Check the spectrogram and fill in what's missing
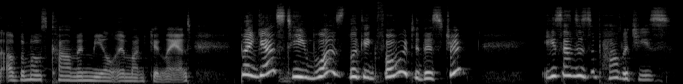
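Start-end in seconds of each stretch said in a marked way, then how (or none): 2.4-6.7 high, light Glinda. A narrator's reading. Glinda explaining to Oscar, high and bright.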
